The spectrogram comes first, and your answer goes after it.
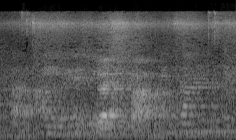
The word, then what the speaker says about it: Yuyaspa: Yuyaspa. ¿Cómo se pronuncia? Yuyaspa. Ok. ¿Cómo se llama la canción? Miren como yo lo pronuncié bonito. Apréndanlo a pronunciar bien.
